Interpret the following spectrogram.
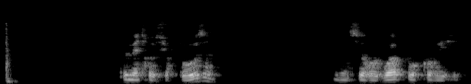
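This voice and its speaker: A man teaching a dictation lesson, slowly spelling out syllables for children to repeat and write. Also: on the low side, dark tone, breathy edge. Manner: slow, deliberate, spells out syllables. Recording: dull lo-fi recording.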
